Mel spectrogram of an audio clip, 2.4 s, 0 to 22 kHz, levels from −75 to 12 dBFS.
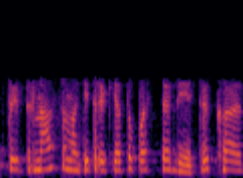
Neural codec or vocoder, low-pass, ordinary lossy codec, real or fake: none; 7.2 kHz; MP3, 24 kbps; real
